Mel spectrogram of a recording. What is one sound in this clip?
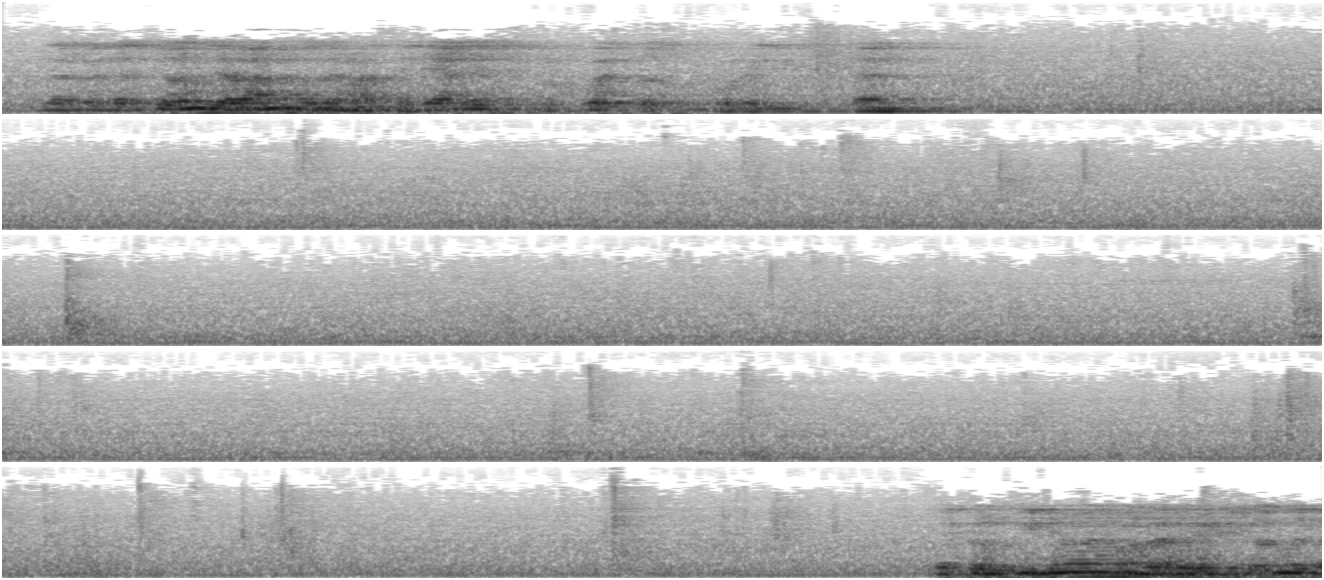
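Papers rustle and pages turn.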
